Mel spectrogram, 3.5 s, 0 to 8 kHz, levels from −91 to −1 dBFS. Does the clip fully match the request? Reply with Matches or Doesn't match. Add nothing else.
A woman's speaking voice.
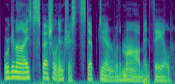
Doesn't match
